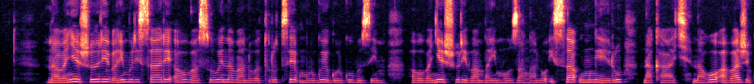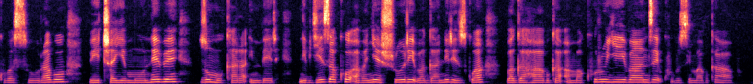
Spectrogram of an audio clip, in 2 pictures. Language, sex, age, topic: Kinyarwanda, female, 25-35, education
